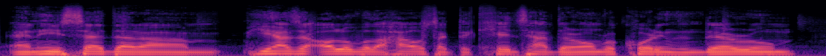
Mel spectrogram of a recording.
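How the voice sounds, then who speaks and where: A man's voice: medium pitch, little pitch movement, quick pace, mellow. A man in his late thirties hosting a podcast, chatting casually and reflectively, swearing freely. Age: 30s. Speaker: podcast host. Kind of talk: casual chat.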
